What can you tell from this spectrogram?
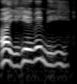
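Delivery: ordinary talk, nothing marked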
